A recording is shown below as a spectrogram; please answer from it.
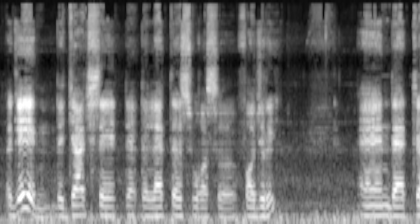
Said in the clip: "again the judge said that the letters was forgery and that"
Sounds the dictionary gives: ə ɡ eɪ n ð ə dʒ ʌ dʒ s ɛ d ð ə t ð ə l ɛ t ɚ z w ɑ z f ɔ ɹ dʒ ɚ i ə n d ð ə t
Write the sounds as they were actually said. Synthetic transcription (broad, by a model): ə ɡ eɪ n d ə dʒ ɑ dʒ s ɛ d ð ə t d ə l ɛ t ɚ s w ɑ s f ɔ dʒ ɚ i ə n d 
